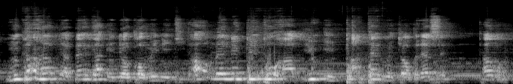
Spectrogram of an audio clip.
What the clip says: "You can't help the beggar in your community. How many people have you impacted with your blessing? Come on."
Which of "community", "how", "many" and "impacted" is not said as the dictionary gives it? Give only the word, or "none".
impacted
